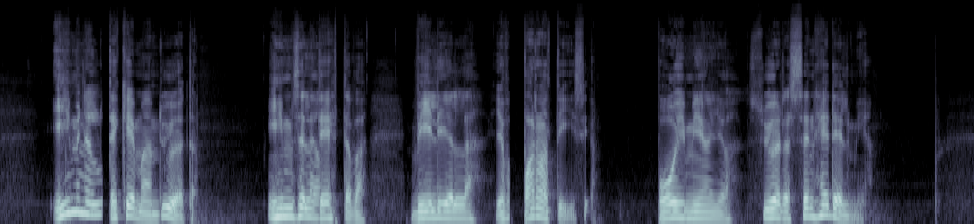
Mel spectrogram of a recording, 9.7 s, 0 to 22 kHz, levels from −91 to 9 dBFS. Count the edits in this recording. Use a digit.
4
